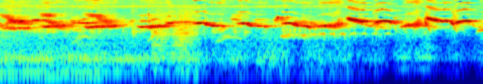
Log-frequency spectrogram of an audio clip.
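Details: Fresh-plumaged caged hwamei singing with a fanned, flicking tail: long sliding whistles, a brief pause, then rising and falling phrases with a lower whistled line beneath.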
